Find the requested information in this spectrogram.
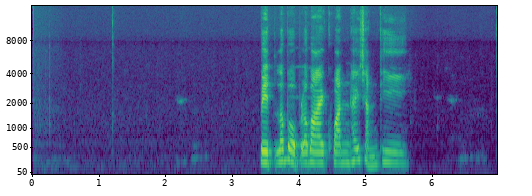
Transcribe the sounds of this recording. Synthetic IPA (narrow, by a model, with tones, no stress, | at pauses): pi˨˩t̪̚ɾa˧bo˨˩p̚ɾa˧baː˧jkʰwa˧nɦa˥˩jt͡ɕʰa˦˥nt̪ʰiː˧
